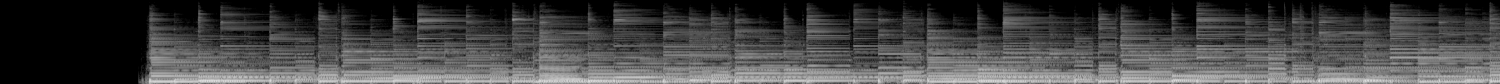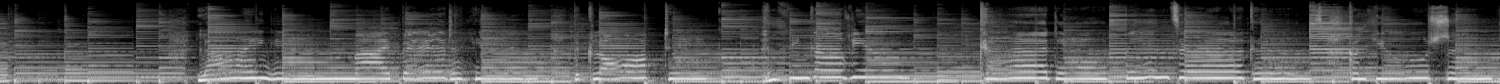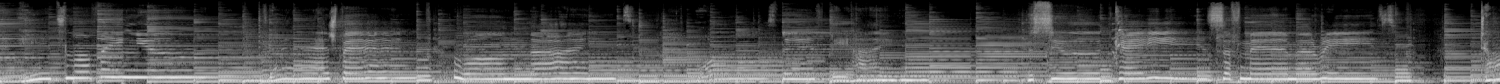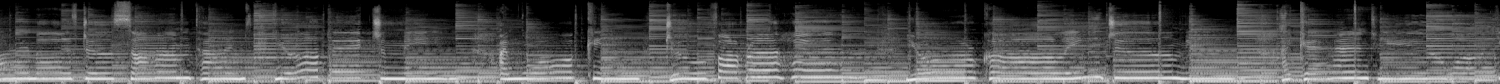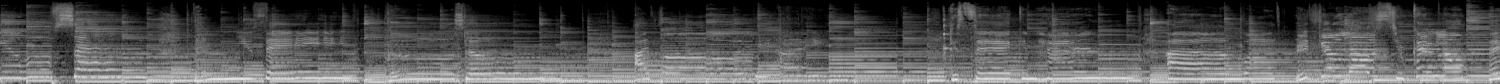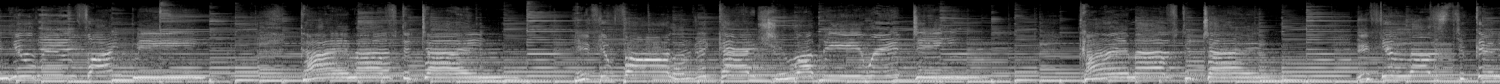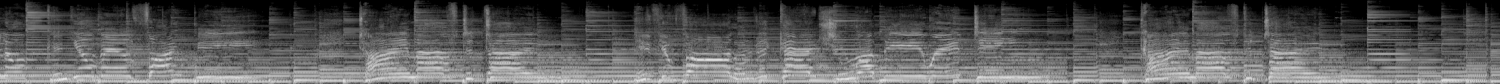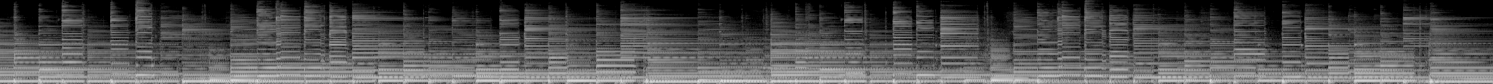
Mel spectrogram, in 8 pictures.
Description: Acoustic Pop. New Country und Irish Folk
• Duo/Trio/Quartett
• Coverband
• Gitarristen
